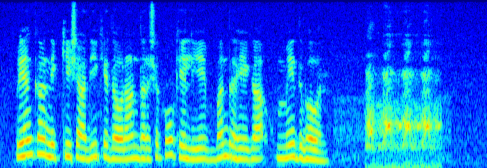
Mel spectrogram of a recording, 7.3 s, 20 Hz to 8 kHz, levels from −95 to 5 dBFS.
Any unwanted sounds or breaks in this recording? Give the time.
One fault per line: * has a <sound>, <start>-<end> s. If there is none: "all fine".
* has a bark, 5.5-6.6 s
